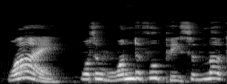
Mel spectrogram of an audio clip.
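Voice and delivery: high, loud delighted exclamation; excited cry. A narrator's reading. Student finding the red rose at his window, delighted cry. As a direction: burst out with joy at a lucky find. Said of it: "he cried".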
